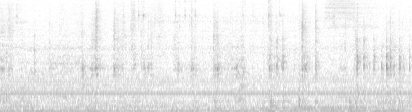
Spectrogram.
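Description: Faint, irregular small clicks and taps of a screw and metal parts being handled against the chassis while the screw is lined up under the engine mount, over a steady faint hum.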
